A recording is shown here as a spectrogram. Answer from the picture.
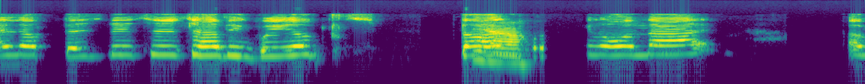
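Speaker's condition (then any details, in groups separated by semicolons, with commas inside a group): Cerebral palsy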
